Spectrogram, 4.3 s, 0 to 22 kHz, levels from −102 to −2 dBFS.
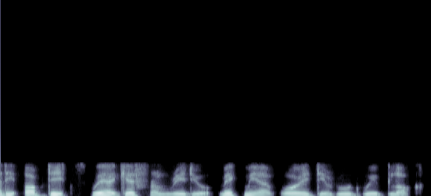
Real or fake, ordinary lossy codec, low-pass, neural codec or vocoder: fake; none; 3.6 kHz; codec, 16 kHz, 2 kbps, X-Codec, WavLM features, trained on Multilingual LibriSpeech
